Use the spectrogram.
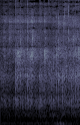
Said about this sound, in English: We're just gonna give you a big old applause.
